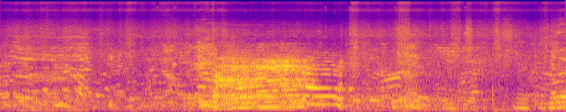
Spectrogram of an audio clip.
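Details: Cattle, a huge bull at the Bogabari cattle market in Bangladesh, lowing with a long harmonic moo in the middle of the clip amid market chatter and men's voices.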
